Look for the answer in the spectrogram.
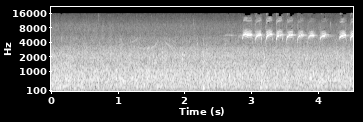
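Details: White-throated dippers nesting in Taganay National Park in late May, adults feeding five chicks by a river: after a rushing stream roar, a fast run of thin, high, sharp notes repeated about three times a second.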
